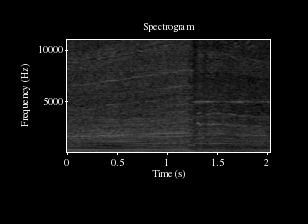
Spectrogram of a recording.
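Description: A GTE race car engine howls at high revs on the Le Mans circuit in iRacing, loud and close, its pitch holding and then dropping as the car lifts off for braking.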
